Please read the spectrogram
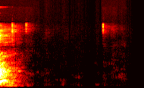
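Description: The tail of a spoken word, then near silence with a single faint click about one and a half seconds in.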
